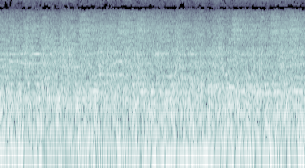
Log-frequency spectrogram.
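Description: Heavy metal band playing live: distorted electric guitars, bass and a drum kit, loud and dense with a driving rhythm.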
